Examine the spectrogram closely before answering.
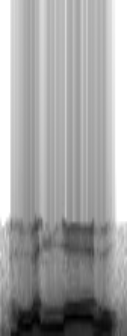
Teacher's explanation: ہا جو ہے وہ حلق کے اس حصے سے ادا ہوتا ہے جو سینے کے قریب ہے · Term: حروف حلقی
